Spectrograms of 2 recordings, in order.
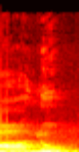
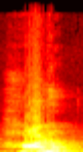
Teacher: ಳ ಅದು ರೆಟ್ರೋಫ್ಲೆಕ್ಸ್ ಮೂರ್ಧನ್ಯ ನಮ್ಮ ನಾಲಿಗೆ ಮಡಚಿ ಹಿಂಭಾಗಕ್ಕೆ ಹೋಗಿ ಳ ಅಂತ ಉಚ್ಚಾರವನ್ನ ಹೊರಡಿಸುತ್ತೆ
